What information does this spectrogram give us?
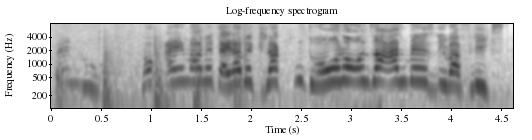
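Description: Furious, shrill village woman. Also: normal speed, noisy background. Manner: shrill, menacing, shouting threats. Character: furious, threatening village woman defending her property. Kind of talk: radio drama acting.

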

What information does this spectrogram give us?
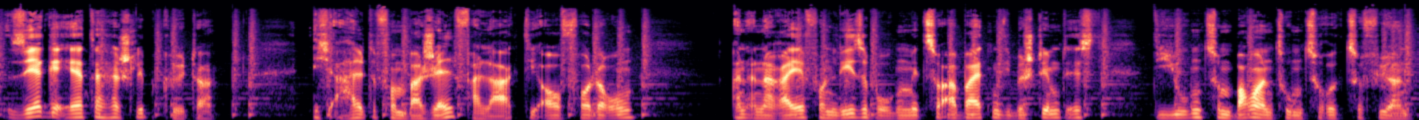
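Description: Actor as a low-voiced, embattled 1930s German writer. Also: male voice, moderate pace, soft background music, close to an everyday voice. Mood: formal, guarded. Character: embattled male German novelist of the 1930s, wry, bitter. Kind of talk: radio play, reading letters and diary.

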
